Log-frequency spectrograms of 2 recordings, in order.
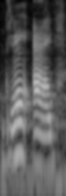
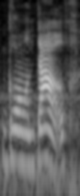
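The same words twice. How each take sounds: First: The final D is silent, with no linking. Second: The final D is pronounced, linking into arbre. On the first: The speaker calls it wrong. "it would not be" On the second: The speaker calls it right. "it would be grand arbre, because there's a silent D at the end"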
